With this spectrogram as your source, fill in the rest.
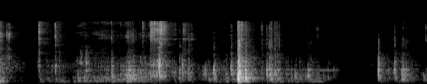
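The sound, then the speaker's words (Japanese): Small glass nail polish bottles clink and rattle as they are set down and shuffled into a drawer, with a sharper knock near the middle and a brief pause before a few final taps. “このね、ネイルを引き出しにしまってるんですよね。”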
